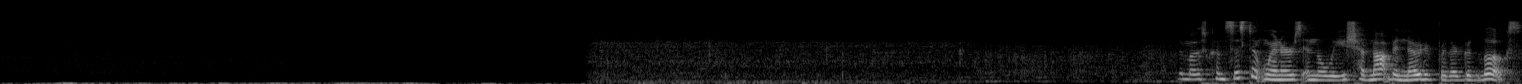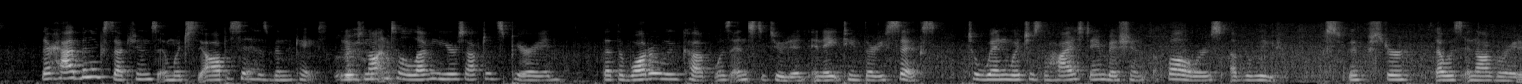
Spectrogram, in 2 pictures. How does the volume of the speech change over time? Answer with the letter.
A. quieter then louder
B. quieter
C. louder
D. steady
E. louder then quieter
D.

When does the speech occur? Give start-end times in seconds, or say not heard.
11.8-30.4.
